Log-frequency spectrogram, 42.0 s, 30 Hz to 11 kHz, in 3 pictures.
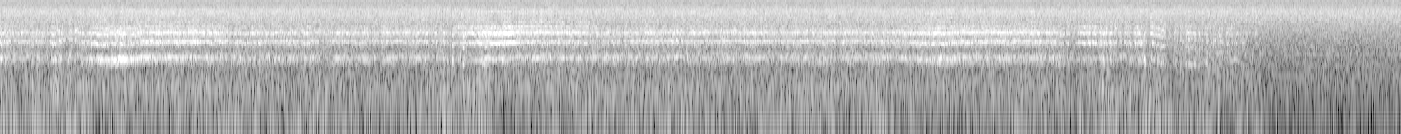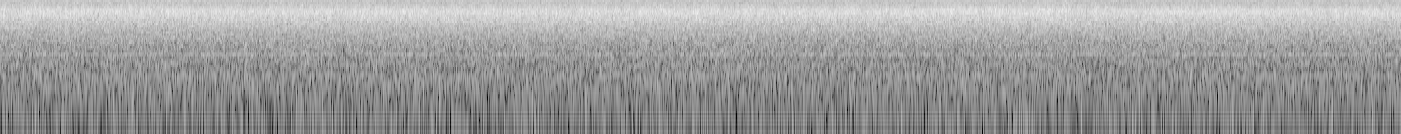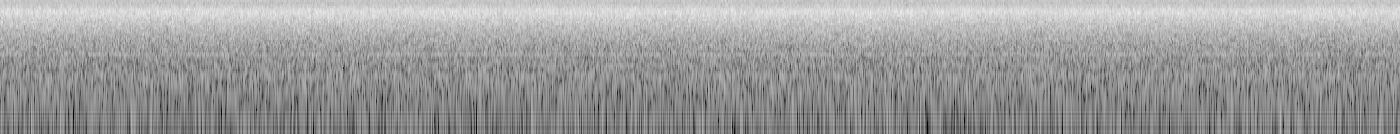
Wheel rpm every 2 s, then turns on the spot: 220, 230, 230, 230, 230, 220, 70, 0, 0, 0, 0, 0, 0, 0, 0, 0, 0, 0, 0, 0, 0.
none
